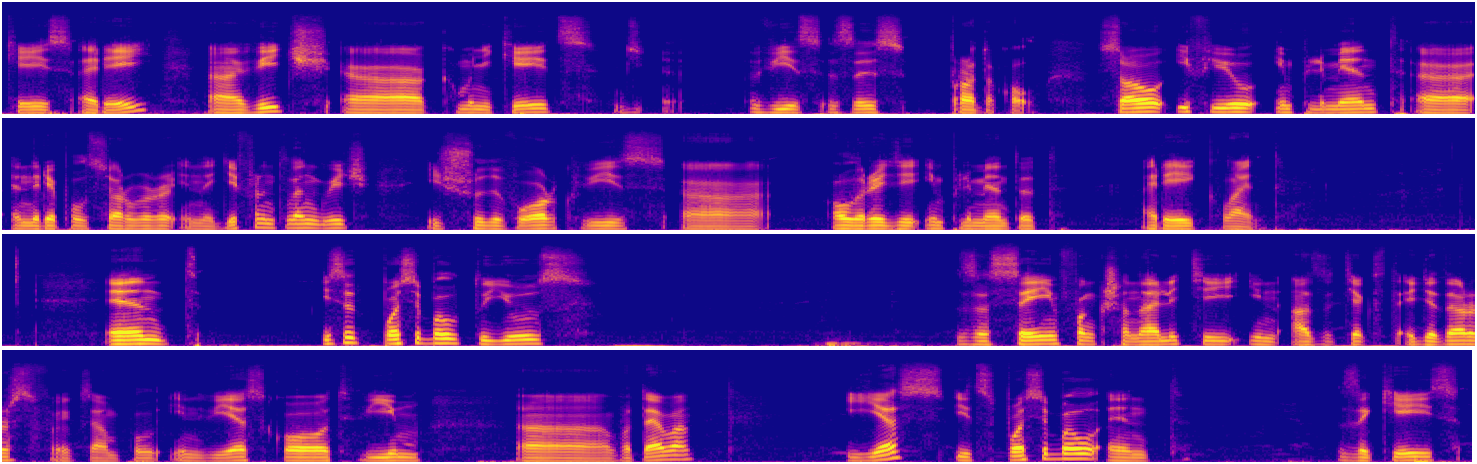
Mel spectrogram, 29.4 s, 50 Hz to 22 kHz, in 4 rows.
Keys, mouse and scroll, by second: 14.0-17.6 scroll down 24, 17.6 scroll down 2.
